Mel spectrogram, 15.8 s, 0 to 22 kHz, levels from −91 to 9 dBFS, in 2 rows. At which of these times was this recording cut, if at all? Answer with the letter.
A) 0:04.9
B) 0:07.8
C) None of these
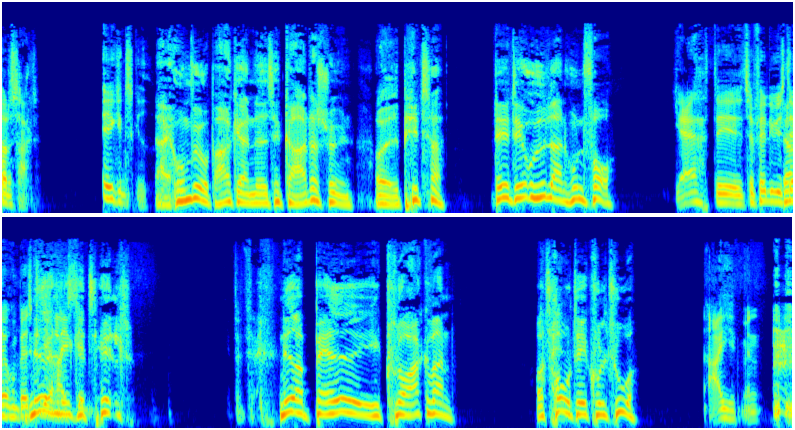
A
